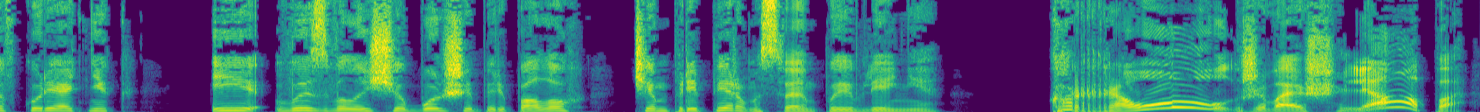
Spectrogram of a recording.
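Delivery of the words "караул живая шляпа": drawn-out henhouse panic; cackling hens. A narrator's reading. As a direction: cluck in alarm like a hen. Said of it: "раскудахтались куры".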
